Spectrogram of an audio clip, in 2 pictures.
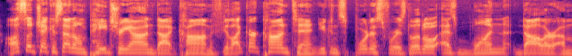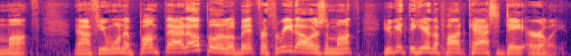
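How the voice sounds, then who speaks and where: A man's voice: on the high side, animated, a little fast, bright, forceful tone, dry recording. Male co-host, chatty and loose, tired, dry close mic. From Louisiana. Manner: chatty, loose, with filler words. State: tired, yawning. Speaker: podcast co-host. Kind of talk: casual podcast chat, reading sponsor plugs.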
